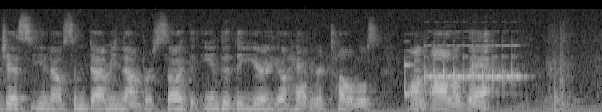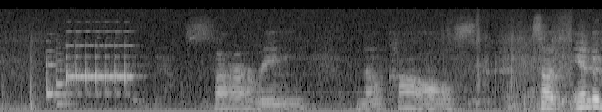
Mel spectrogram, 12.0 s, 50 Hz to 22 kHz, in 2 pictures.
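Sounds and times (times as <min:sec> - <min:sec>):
telephone ringing: 0:04.0 - 0:05.4, 0:06.5 - 0:07.5.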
